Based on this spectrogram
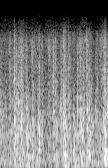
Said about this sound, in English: And there's some rain.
